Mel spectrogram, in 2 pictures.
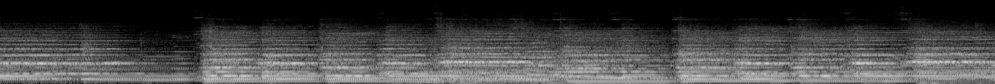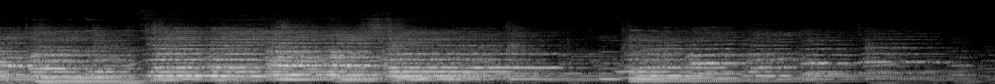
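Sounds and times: flute ensemble with brass and keyboard: 0.0s - 11.4s, 13.2s - 19.9s.

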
